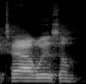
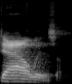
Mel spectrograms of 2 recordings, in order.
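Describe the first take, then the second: First: The word begins with a T sound. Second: The word begins with a D sound. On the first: "if you say Taoism, not a problem" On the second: "It could also be spelled with a D. So we like to say Taoism"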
